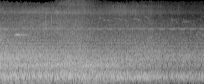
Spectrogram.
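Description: Road traffic noise: a passing vehicle's steady rush slowly fading away, with a faint steady high-pitched tone over it.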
